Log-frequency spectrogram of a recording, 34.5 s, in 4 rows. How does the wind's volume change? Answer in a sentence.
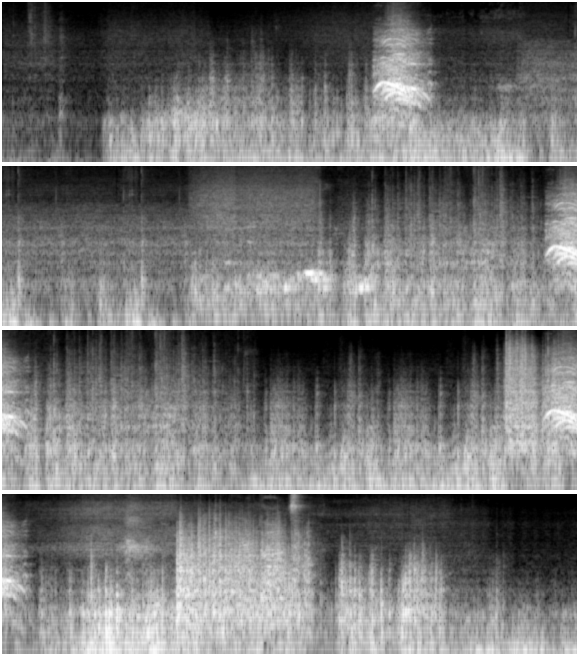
The loudness of the wind goes up.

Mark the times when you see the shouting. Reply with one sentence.
You can hear the shouting from 5.5 to 6.5 s, from 16.8 to 17.6 s and from 25.4 to 26.2 s.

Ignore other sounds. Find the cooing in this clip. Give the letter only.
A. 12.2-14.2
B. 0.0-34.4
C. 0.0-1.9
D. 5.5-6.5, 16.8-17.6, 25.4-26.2
A.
